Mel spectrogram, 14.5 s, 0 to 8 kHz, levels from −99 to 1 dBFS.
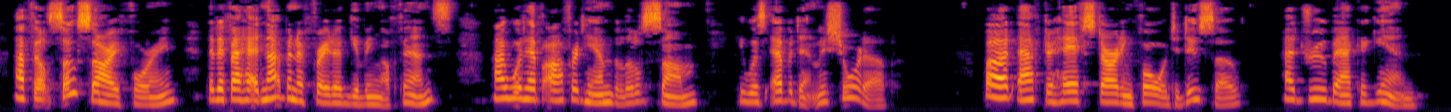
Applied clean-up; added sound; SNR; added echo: none; none; none; none.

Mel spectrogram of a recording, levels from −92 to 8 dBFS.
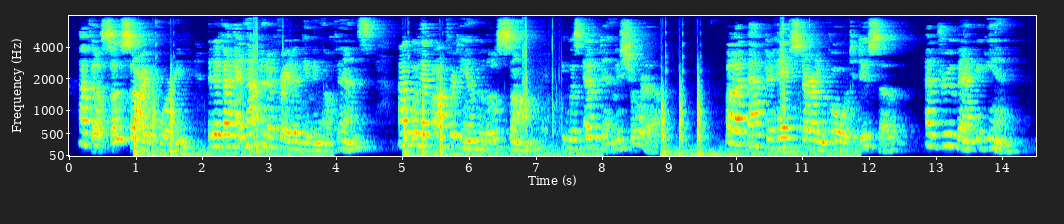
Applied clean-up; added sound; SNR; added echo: none; Knock; 7 dB; reverberation time 0.6 s.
